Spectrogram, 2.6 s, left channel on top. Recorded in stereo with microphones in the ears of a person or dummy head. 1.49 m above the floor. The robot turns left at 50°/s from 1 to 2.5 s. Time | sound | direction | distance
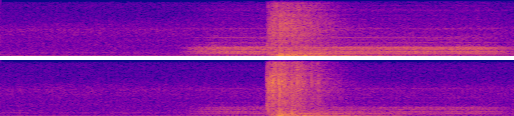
1.3 | tearing paper | 35° right (ahead or behind) | 1.2 m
